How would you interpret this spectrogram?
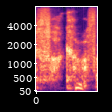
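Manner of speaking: whispered under the breath; whispered disbelief. Retold or imitated. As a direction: breathe it out in amazement. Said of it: "and then I was like".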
